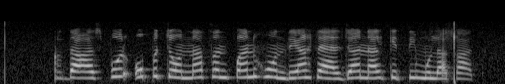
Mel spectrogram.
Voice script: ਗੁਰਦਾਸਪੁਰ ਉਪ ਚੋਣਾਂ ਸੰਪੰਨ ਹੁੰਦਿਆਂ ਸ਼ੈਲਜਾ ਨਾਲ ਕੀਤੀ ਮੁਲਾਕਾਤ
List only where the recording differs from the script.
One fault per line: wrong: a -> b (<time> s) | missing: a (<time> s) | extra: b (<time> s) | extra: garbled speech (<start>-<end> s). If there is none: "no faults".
no faults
